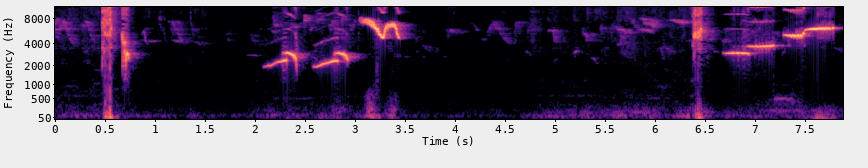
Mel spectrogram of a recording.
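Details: A white-browed shortwing sings as a training lure for songbirds, giving short bright whistled phrases of two or three falling slurs, then a thin, rising, high-pitched sequence, with sharp clicks in between.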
